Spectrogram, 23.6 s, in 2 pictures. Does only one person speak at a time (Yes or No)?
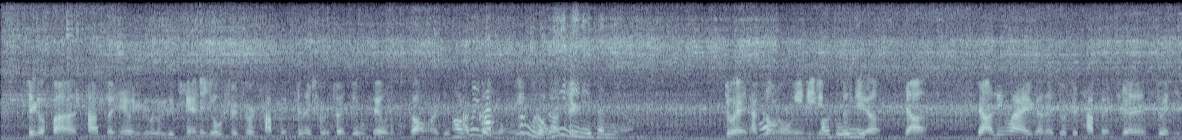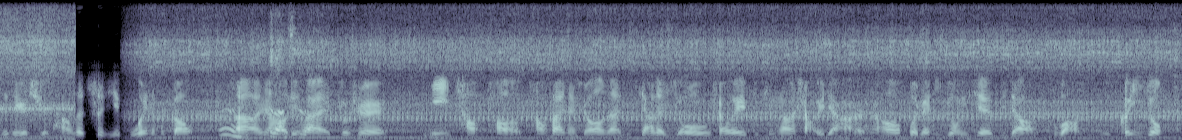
No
